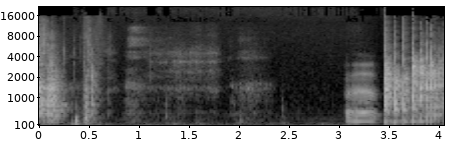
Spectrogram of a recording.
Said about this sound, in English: So now I have in my hand a D20, 20-sided dice. Mm-hmm. So you're going to roll on how well you performed.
